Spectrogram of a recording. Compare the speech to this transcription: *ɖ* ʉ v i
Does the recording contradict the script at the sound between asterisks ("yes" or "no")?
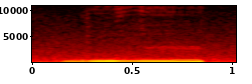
yes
